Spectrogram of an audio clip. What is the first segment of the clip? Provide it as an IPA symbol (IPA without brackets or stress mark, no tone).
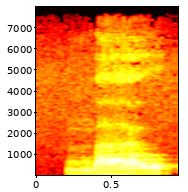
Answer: ŋ͡m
